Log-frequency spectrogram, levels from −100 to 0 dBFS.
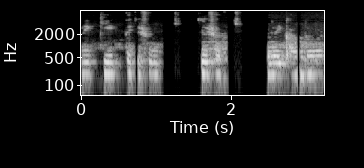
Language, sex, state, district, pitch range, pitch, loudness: Bengali, female, West Bengal, North 24 Parganas, 185-200 Hz, 195 Hz, -20 LUFS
